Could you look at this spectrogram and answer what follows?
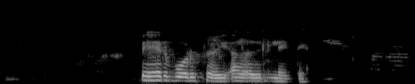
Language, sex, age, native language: Icelandic, female, 60-69, Icelandic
